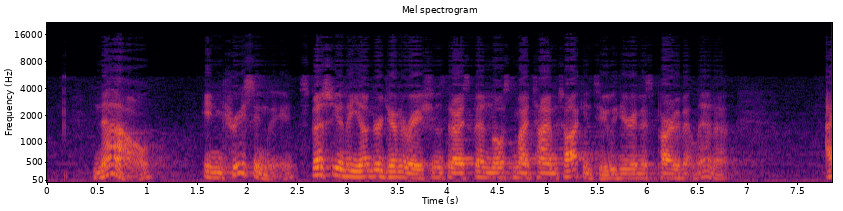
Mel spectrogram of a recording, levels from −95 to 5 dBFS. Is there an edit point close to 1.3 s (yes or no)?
no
